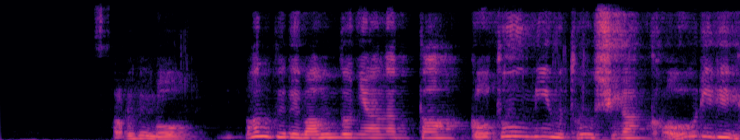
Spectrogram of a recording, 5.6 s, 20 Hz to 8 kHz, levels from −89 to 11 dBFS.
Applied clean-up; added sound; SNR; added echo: neural mask model DeepFilterNet 3.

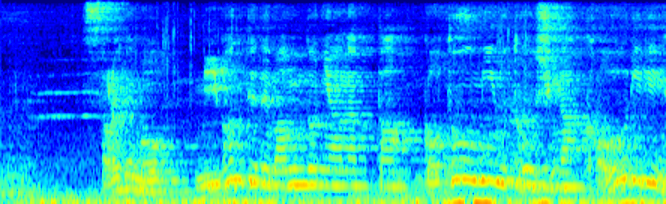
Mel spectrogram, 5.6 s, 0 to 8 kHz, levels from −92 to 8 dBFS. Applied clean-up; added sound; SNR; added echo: none; Wind; 18 dB; reverberation time 0.7 s.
